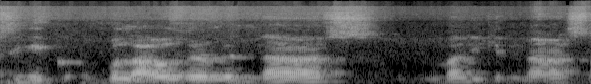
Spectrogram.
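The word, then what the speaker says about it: الناس: So the lam is not there, even though in Arabic the Al is there, the people, but when you're pronouncing it, you're combining those.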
